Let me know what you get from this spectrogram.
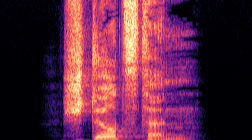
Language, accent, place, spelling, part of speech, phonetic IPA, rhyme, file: German, Germany, Berlin, stürzten, verb, [ˈʃtʏʁt͡stn̩], -ʏʁt͡stn̩, De-stürzten.ogg
- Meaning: inflection of stürzen: 1. first/third-person plural preterite 2. first/third-person plural subjunctive II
